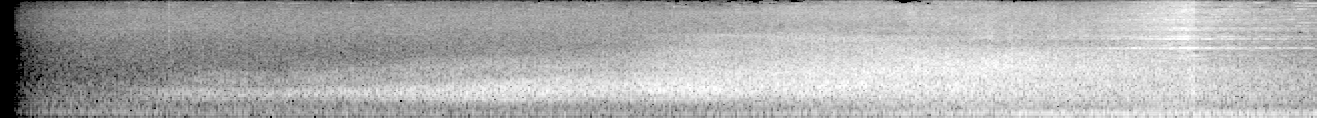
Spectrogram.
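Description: Sound-design whoosh for an animated intro: a rushing swell like wind that builds steadily louder, with a low rumble growing under it in the second half.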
